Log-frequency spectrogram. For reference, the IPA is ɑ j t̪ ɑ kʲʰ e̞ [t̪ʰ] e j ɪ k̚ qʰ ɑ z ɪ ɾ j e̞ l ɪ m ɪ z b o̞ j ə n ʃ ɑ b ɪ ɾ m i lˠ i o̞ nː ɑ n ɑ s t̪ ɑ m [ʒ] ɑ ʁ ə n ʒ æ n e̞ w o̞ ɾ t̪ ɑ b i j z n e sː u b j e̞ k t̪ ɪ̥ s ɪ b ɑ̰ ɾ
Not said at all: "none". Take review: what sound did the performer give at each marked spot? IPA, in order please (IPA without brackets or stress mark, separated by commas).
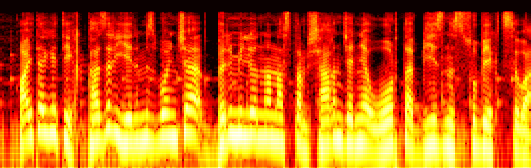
t̪, ʃ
